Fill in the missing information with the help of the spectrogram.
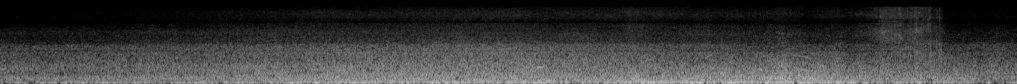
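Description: Ocean surf washing over a rocky reef, with wind buffeting the microphone in a heavy low rumble. The sound swells to its loudest past the middle and eases near the end, with a brief sharp hiss shortly before it fades.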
